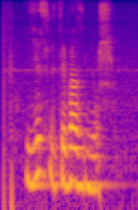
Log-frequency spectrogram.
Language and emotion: Russian, neutral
